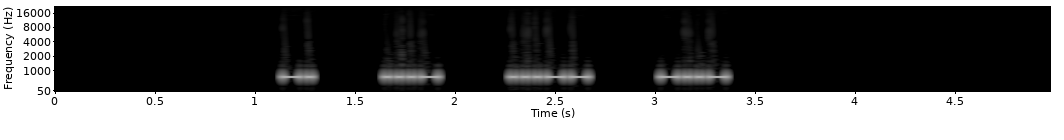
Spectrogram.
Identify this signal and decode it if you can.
Morse code, heard as a keyed tone, about 40 wpm, spaced as for 19 wpm, 700 Hz. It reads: NV3X
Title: USA Call Signs - 4 Characters - 4x Character Spacing - 40wpm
